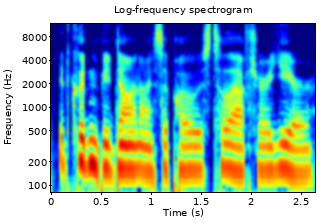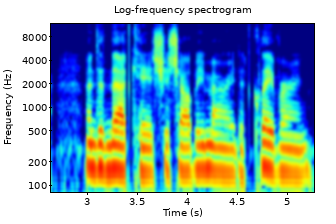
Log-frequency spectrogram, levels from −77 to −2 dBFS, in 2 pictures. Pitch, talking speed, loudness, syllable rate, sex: 155 Hz, 230 wpm, -18 LUFS, 5.4 syllables/s, female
